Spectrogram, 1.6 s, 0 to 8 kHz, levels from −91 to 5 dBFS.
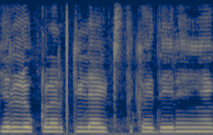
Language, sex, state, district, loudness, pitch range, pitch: Hindi, female, Bihar, Darbhanga, -32 LUFS, 240-245 Hz, 240 Hz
